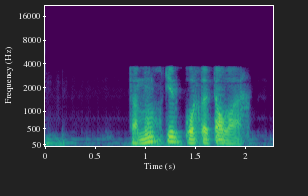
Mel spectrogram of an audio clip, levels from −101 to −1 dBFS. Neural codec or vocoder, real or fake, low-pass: codec, 16 kHz in and 24 kHz out, 0.6 kbps, FireRedTTS-2 codec; fake; 3.6 kHz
